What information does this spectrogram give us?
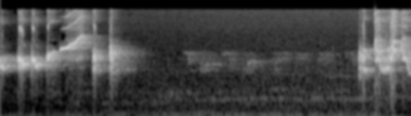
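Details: Rival-provoking song from an orange-headed thrush: a rapid, twittering phrase climbing into a rising whistle, then near silence, before another loud burst of high warbling begins.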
